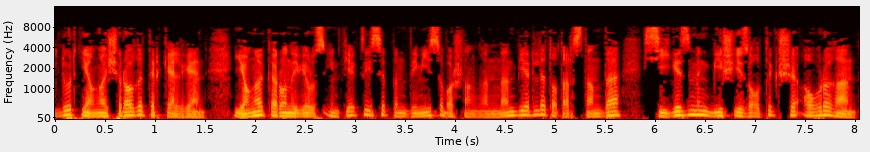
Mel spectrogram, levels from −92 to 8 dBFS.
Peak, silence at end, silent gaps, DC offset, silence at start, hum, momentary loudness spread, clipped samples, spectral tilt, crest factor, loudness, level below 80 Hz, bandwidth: -10 dBFS; 0.05 s; none; under 0.1%; 0 s; none; 6 LU; under 0.1%; -5 dB/octave; 18 dB; -28 LUFS; -44 dBFS; 8.6 kHz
